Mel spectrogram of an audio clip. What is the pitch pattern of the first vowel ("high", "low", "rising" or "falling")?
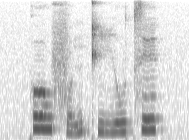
high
